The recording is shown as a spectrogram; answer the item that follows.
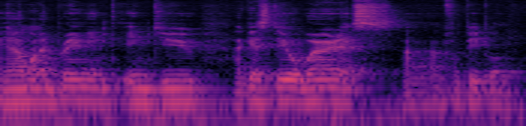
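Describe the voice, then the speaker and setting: In a room with audible echo, a man with a fairly low pitch talks at a very fast pace in a monotone, flat intonation. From Israel, Tel Aviv. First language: Hebrew. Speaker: business investor and online coach. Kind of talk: video monologue. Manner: hesitant, with fillers and repeats.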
